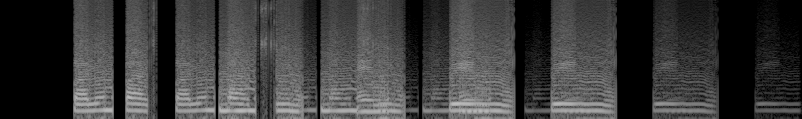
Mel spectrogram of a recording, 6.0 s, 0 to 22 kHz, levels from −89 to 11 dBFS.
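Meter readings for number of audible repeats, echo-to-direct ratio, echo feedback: 3, -3.0 dB, 23%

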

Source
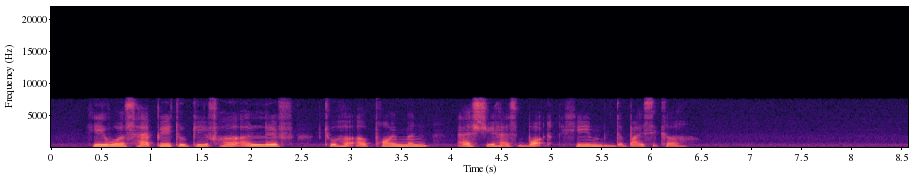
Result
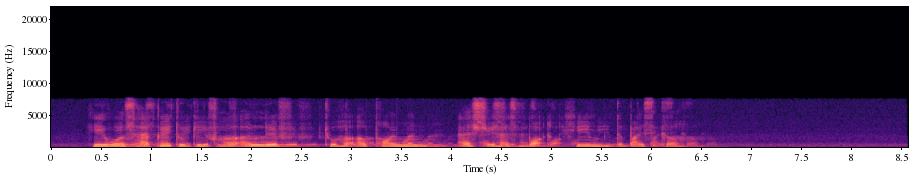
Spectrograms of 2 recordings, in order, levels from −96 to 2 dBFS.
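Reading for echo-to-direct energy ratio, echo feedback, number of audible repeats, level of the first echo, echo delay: -11.5 dB, 24%, 2, -12.0 dB, 201 ms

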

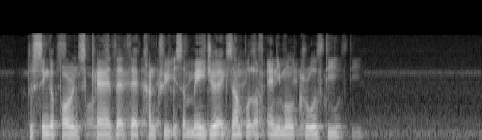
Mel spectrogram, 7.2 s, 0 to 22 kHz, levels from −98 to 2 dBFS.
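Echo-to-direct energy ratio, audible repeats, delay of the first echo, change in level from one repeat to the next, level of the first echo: -16.5 dB, 1, 361 ms, no regular repeats, -16.5 dB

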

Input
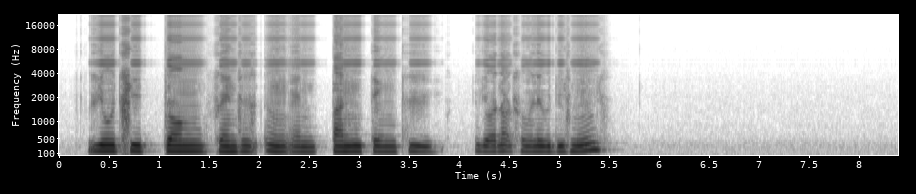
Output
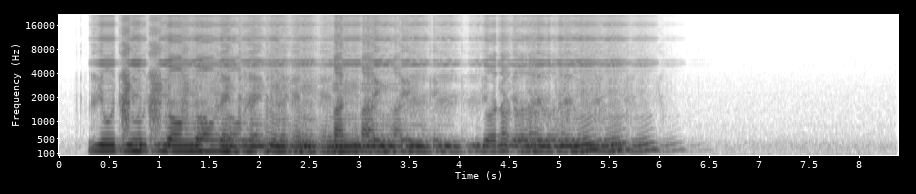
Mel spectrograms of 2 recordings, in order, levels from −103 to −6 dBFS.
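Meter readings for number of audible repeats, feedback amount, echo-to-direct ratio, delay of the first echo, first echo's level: 5, no regular repeats, -1.0 dB, 274 ms, -4.0 dB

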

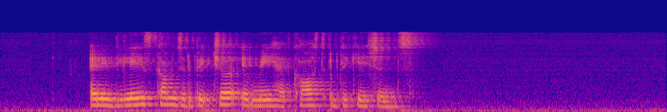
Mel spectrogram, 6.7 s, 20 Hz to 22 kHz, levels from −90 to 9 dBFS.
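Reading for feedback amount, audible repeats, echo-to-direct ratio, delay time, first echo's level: 48%, 4, -9.0 dB, 65 ms, -10.0 dB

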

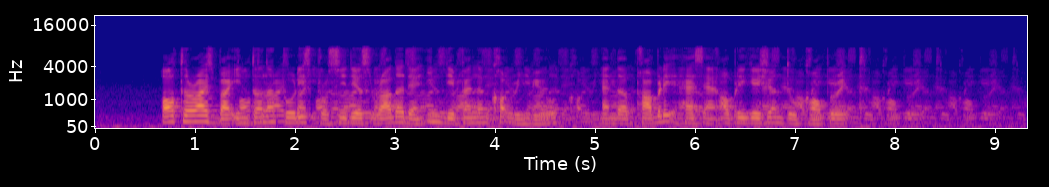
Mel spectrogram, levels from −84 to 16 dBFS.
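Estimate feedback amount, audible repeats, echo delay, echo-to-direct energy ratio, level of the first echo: 59%, 5, 764 ms, -11.0 dB, -13.0 dB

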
